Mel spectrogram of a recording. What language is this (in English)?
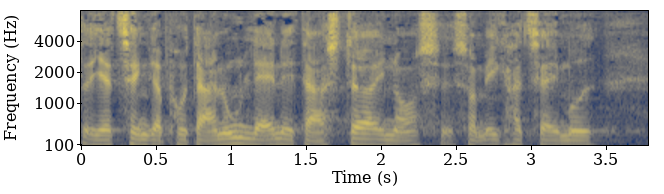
Danish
